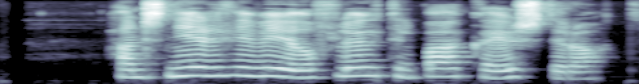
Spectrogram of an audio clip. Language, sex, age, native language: Icelandic, female, 14, Icelandic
